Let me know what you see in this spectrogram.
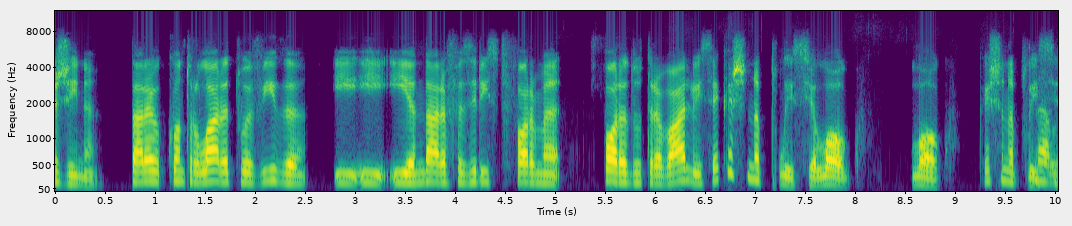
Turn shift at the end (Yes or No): Yes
